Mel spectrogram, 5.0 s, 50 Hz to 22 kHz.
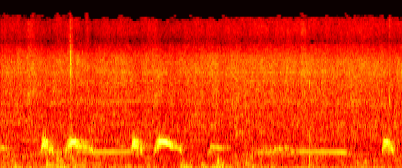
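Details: Young tame white backspot spotted dove kept in Semarang, Indonesia, six months old, eager caller noted as kuk 1 nyandung 2; quick series of short arched coos, paired notes repeating about once a second, with a faint drawn tone between them.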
